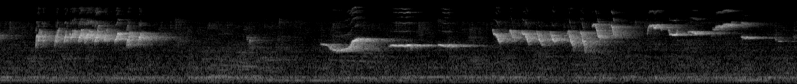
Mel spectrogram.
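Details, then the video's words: Full isian song of a young female ashy drongo: a rapid buzzy high rattle, a pause, a lower rising whistle held flat, then quick stepped chattering notes climbing and falling, faint hum beneath. "Srigunting Abu Paud Betina Full Isian"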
